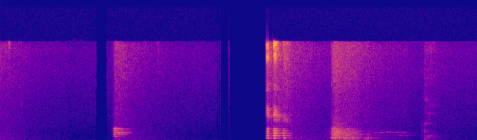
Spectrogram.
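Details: A hungry newborn baby monkey, just woken in the morning, gives short, high, cat-like cries in a few separate bursts while begging for milk.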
